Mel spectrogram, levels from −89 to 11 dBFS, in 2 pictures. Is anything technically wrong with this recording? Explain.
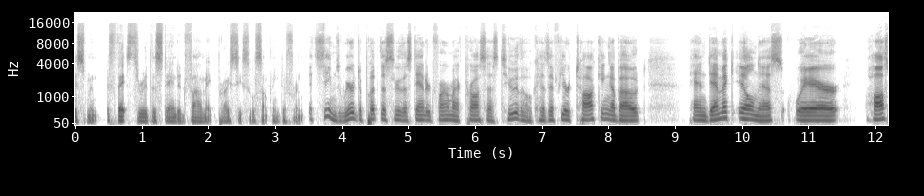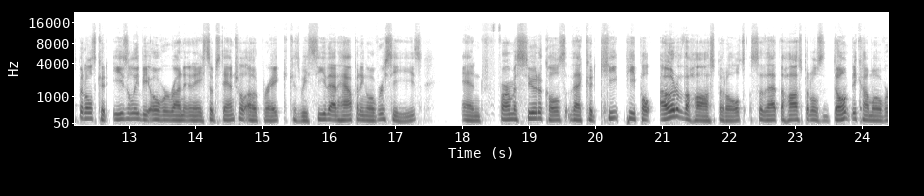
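Yes. Throughout the speech, slight hiccups and an unsteady pace point to clock drift between sender and receiver: the sender's clock runs about 2% slow, so the receiver's buffer keeps draining.

From 0.38 to 24.06 s, small unevenly spaced hiccups are repeated timing corrections. The receiver repeats short pieces to keep pace, playing at 98% speed and adding about half a second overall.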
